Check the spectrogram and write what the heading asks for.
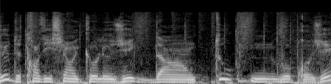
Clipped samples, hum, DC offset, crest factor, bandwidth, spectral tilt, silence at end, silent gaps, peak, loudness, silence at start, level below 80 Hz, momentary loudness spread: under 0.1%; none; under 0.1%; 10 dB; 12.5 kHz; -6.5 dB/octave; 0 s; none; -4 dBFS; -17 LUFS; 0 s; -32 dBFS; 3 LU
